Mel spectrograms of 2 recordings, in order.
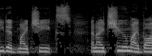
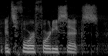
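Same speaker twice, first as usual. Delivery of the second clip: usual speaking voice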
